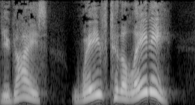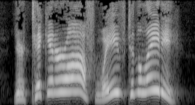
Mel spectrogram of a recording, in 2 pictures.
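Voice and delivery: mock frantic, loud, swooping, rising yell. Speaker acts out a man on the boat yelling at the group: retelling a yell. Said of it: "He starts yelling at us".

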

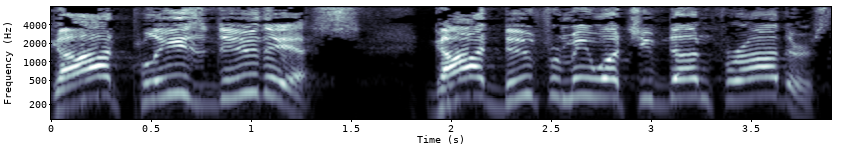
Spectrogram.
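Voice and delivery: acted very high, loud, begging plea. Describing people who cry out to God: imitating a pleading prayer. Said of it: "They plead with him".

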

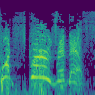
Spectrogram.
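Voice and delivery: acted, very high, shrill, enraged, furious scream. Retelling a rage after punching drywall, screaming at their brother in anger. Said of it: "I started screaming at my brother".

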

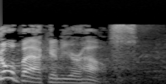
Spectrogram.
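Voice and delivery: very stern, no-nonsense voice. Speaker retells what they told a man, retelling a stern command. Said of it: "I just looked at him with a very stern voice".

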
